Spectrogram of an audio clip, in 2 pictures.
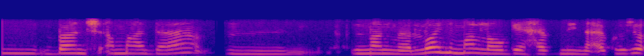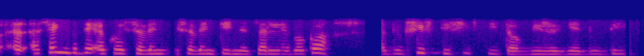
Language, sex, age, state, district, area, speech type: Manipuri, female, 18-30, Manipur, Kangpokpi, urban, conversation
